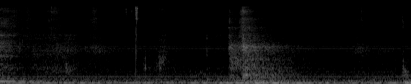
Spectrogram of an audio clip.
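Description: Faint handling sounds from a plastic single-serve blender cup as its blade base is unscrewed and taken off: a few light clicks, with one brief scraping rustle a little over two seconds in.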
